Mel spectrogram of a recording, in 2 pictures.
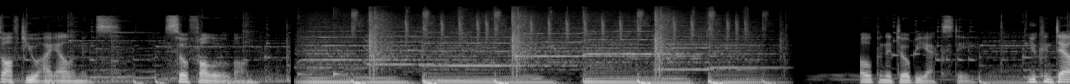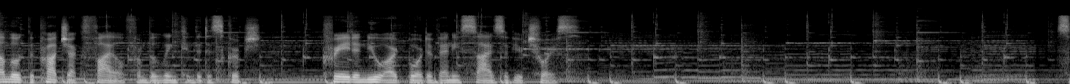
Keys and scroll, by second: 1.6 ctrl+z, 2.2 ctrl+g, 2.3-3.1 typing, 8.7 Return, 19.5 space.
